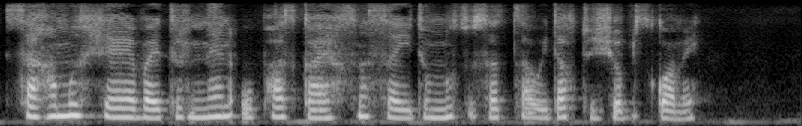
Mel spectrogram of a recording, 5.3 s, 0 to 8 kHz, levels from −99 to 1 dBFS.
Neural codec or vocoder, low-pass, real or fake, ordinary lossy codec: codec, 16 kHz in and 24 kHz out, 1 kbps, XY-Tokenizer; 7.2 kHz; fake; AAC, 48 kbps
